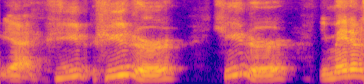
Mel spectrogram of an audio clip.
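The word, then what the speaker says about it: Huerter: You didn't spell it exactly right. Uh Kevin Herder is his name. Yeah. Hu Huer.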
